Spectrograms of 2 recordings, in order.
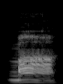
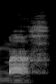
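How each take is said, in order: First: The vowel ends openly with no added breath. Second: The vowel ends with an extra audible breath. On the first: "instead of saying ma" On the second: "this extra breath on the offset of the hay"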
